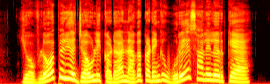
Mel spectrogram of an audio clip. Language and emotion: Tamil, surprised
